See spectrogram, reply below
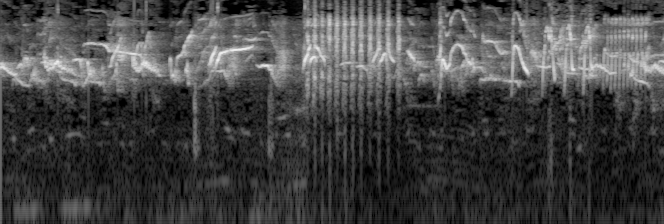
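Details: Loud oriental magpie-robin song meant to prompt other magpie-robins to sing: rapid, varied high whistles, buzzy chatter and a burst of fast repeated notes near the middle.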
